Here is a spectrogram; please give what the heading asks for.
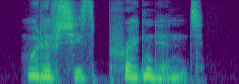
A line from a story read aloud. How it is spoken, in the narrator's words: She asks softly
